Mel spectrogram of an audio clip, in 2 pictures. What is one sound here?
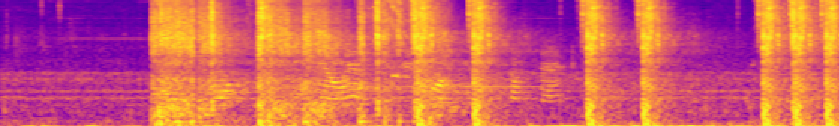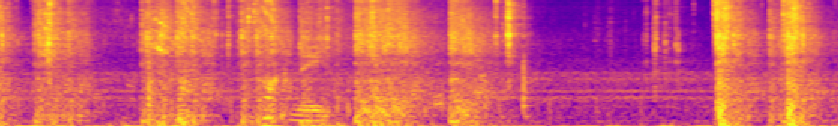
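Gunshots fire in rapid bursts and echo off hard walls.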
